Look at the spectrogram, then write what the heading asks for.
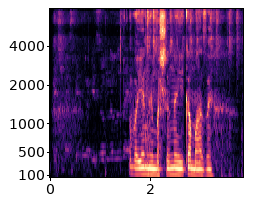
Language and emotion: Russian, neutral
